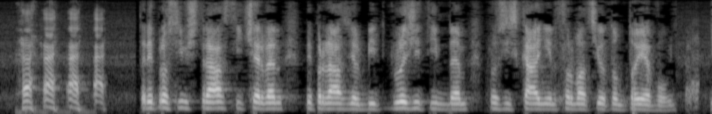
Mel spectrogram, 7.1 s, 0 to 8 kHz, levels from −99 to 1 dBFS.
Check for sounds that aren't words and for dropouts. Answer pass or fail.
fail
